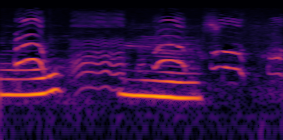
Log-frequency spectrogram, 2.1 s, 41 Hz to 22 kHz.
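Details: One-day-old blue Weimaraner puppies from a litter of 11 born April 25, 2014, held up in hand. They give high, whining whimpers, several arched rising-then-falling cries in quick succession, with faint background noise.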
